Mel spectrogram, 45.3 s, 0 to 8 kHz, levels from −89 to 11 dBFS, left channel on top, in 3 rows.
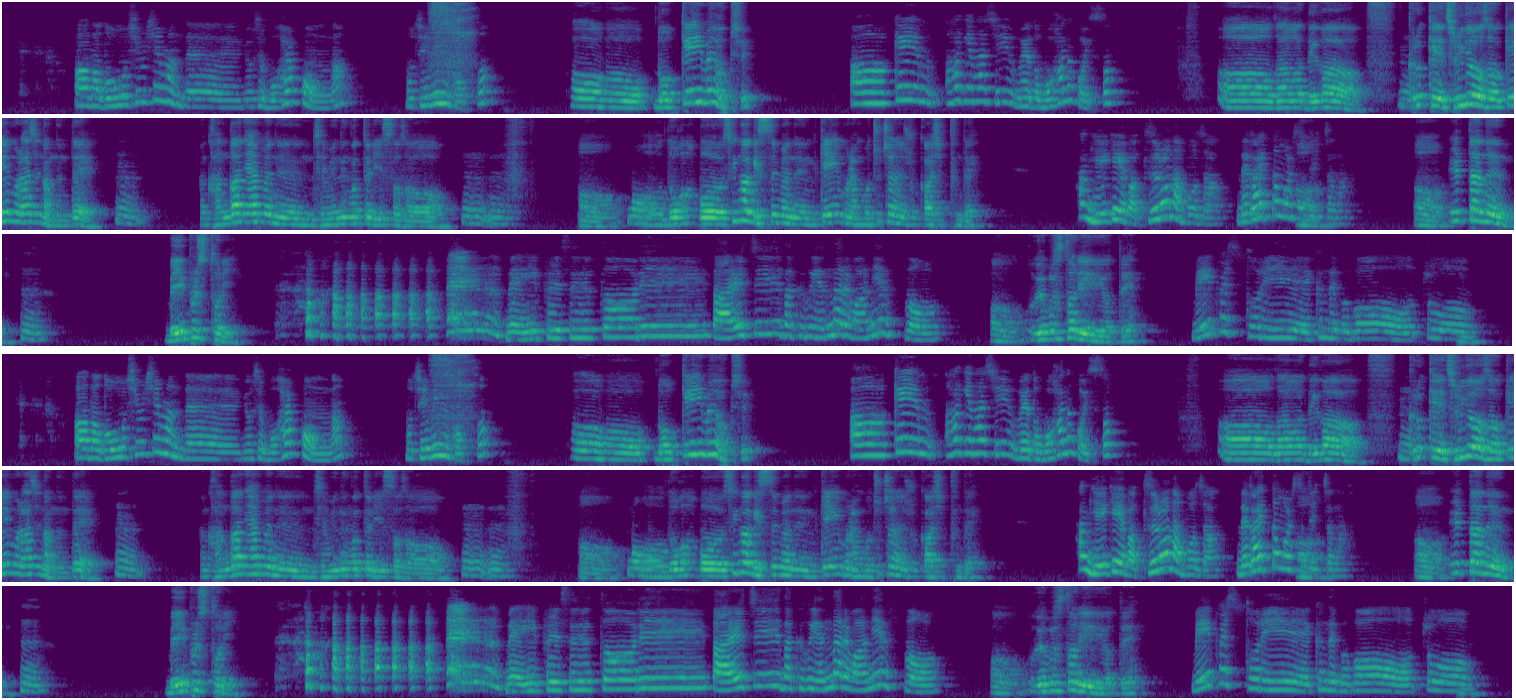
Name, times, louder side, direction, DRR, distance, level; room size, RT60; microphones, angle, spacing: voice 1, 0.7-3.4 4.0-4.9 8.5-11.1 14.0-14.2 16.2-16.5 18.5-18.7 19.7-20.2 21.4-21.8 23.5-23.7 25.9-28.6 30.4-30.7 33.1-39.6 42.1-44.9, right 2 dB, 65° right, 0.5 m, -31 dB
voice 2, 5.7-7.5 12.2-16.0 17.1-19.5 20.2-20.3 20.9-24.8 28.1-28.3 29.2-30.3 31.9-32.6 40.1-41.6 44.8-44.9, left 2 dB, 70° left, 1.0 m, -27 dB
3.4 x 2.0 x 2.3 m
head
